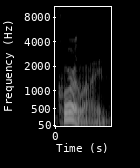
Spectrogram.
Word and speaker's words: Coraline: also that was the first time W actually pronounced her name properly and called her Coraline so nice nice little wrap up on that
